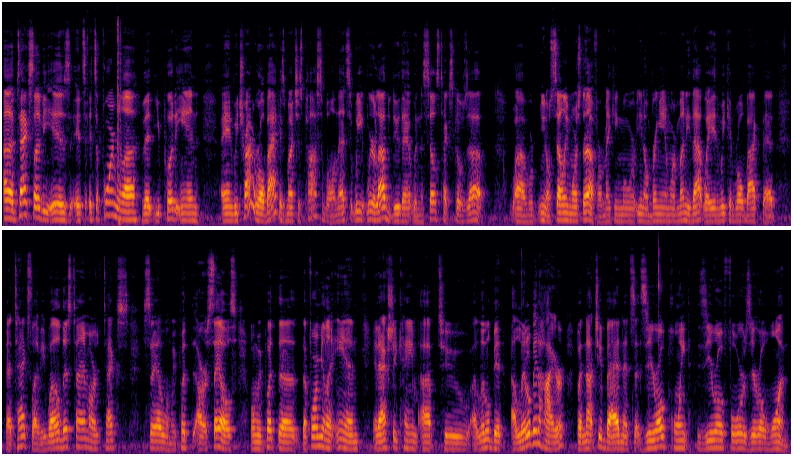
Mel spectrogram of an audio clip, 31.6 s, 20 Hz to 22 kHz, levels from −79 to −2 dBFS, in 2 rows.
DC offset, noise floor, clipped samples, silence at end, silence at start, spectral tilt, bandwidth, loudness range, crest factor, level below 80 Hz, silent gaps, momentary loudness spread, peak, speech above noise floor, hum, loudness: under 0.1%; -51 dBFS; under 0.1%; 0.05 s; 0 s; -5 dB/octave; 16 kHz; 4 LU; 20 dB; -60 dBFS; none; 11 LU; -4 dBFS; 26 dB; none; -25 LUFS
